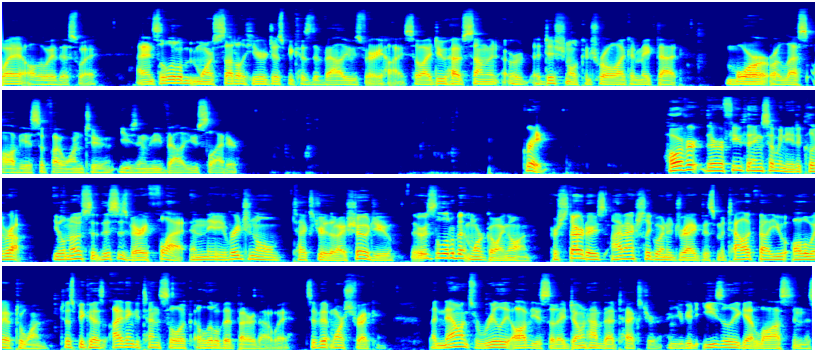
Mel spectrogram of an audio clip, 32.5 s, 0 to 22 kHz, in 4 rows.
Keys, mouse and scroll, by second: 3.9 shift+click, 9.3 click, 11.0 ctrl+shift+click, 12.5 ctrl+shift+click, 16.9 middle click, 22.0 shift+middle click, 23.0 click, 25.0 middle click, 25.7-26.0 scroll down 2, 26.0 middle click, 29.3 middle click.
